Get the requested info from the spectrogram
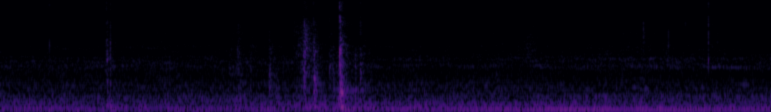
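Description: Quiet kitchen handling noises: raw shrimp being handled in a plastic bowl, with scattered light clicks and one sharper knock about three and a half seconds in, over a steady low hum.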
